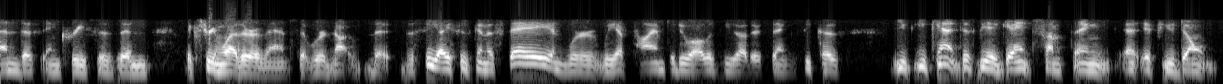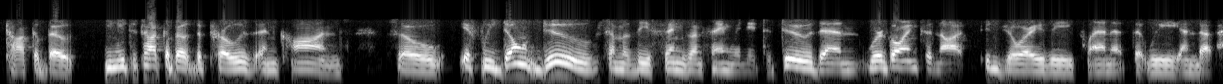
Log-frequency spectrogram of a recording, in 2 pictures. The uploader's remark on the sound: I want you to hear an extraordinary teleconference.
